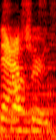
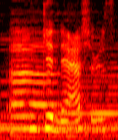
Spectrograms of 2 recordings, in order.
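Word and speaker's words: gnashers: ghers to good use nashers the g is silent in that really yes I like my way better gers are funny G nashers it makes it sound like a dessert yeah thanks Ryan which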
